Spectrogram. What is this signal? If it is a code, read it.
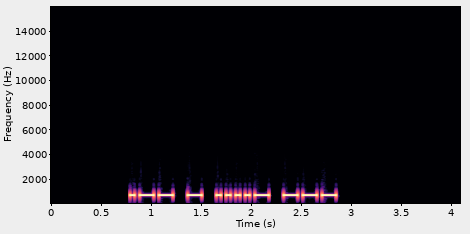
Morse code, heard as a keyed tone, about 25 wpm, 700 Hz. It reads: WT4O
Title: USA Call Signs - 4 Characters - Repeated 2x - 25wpm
